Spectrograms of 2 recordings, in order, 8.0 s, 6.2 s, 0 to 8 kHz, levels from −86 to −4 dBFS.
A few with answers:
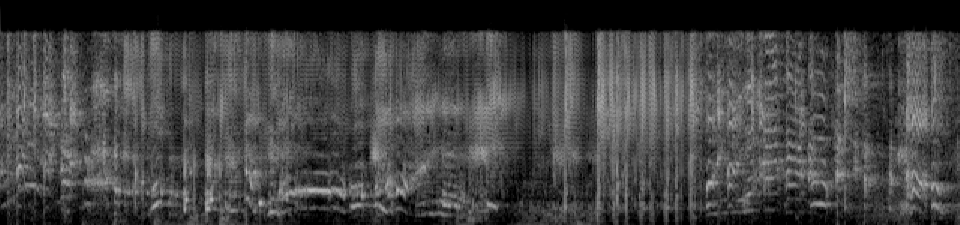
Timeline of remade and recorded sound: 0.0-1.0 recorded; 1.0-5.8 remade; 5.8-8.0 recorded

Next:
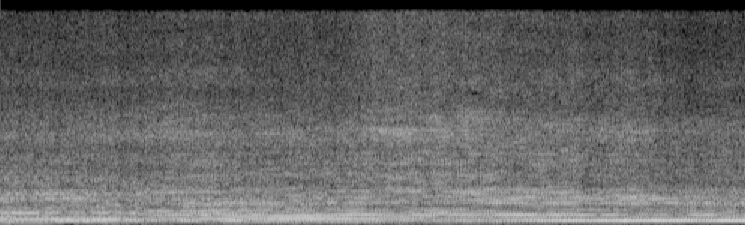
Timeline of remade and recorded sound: 0.0-1.2 remade; 1.2-2.3 recorded; 2.3-3.5 remade; 3.5-6.2 recorded

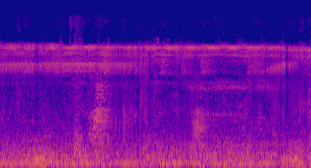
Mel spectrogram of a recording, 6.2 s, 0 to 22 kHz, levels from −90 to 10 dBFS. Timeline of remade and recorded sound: 0.0-2.2 recorded; 2.2-3.1 remade; 3.1-3.5 recorded; 3.5-4.0 remade; 4.0-5.0 recorded; 5.0-6.2 remade

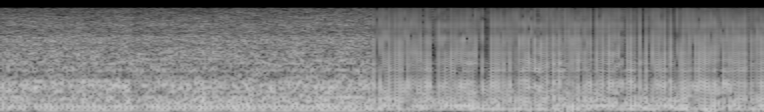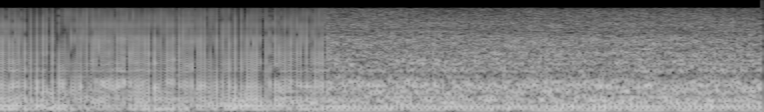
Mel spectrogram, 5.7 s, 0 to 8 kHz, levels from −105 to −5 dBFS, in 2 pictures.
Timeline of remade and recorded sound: 0.0-1.4 recorded; 1.4-4.1 remade; 4.1-5.7 recorded

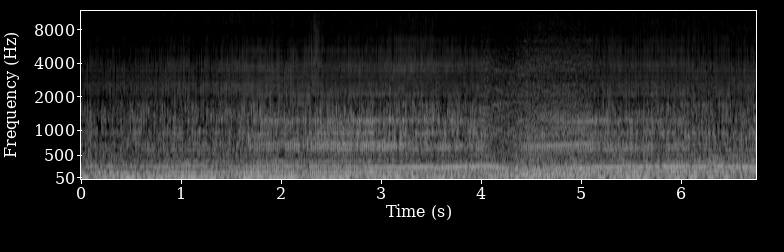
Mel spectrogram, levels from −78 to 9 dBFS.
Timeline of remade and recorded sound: 0.0-4.0 remade; 4.0-5.1 recorded; 5.1-6.8 remade

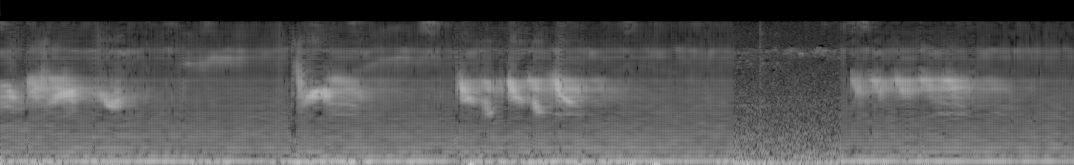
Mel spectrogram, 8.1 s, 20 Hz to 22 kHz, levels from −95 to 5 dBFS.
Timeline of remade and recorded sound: 0.0-5.5 remade; 5.5-6.3 recorded; 6.3-8.1 remade

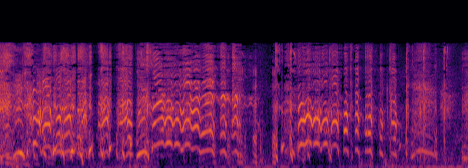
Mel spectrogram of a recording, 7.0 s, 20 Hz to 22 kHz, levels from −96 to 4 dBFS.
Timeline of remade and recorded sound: 0.0-0.5 remade; 0.5-5.5 recorded; 5.5-6.0 remade; 6.0-7.0 recorded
